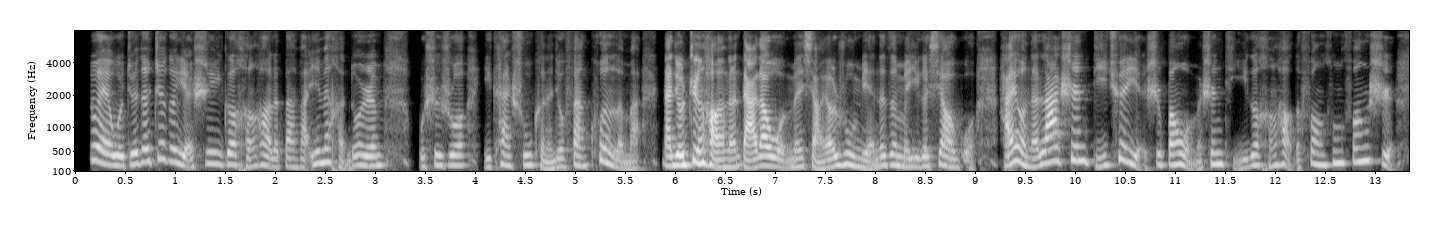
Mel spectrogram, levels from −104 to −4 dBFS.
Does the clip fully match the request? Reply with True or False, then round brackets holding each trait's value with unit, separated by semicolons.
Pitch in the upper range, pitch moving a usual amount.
True (210 Hz; 4.3 semitones)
